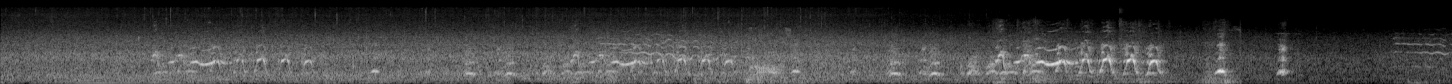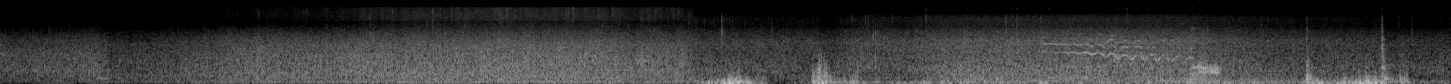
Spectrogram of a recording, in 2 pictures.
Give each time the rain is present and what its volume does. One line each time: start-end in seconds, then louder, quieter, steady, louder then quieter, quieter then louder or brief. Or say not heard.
0.0-28.9 quieter then louder.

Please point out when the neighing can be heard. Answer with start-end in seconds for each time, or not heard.
6.1-8.0, 13.9-14.6, 24.9-26.8.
